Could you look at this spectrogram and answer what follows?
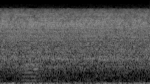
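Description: A pressure cooker of urad dal hisses steadily with a continuous, even steam hiss throughout, close and fairly loud, with no pauses or whistle bursts.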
